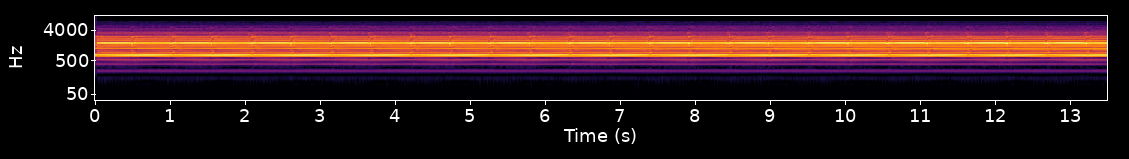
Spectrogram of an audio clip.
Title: MRI Brain Scan Sounds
